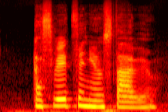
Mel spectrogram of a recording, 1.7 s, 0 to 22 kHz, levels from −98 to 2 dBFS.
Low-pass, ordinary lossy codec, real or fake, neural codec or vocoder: none; none; fake; codec, 44.1 kHz, 3.4 kbps, Pupu-Codec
